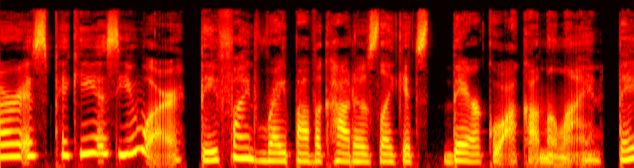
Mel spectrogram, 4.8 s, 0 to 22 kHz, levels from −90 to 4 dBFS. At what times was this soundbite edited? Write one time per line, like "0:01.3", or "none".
none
